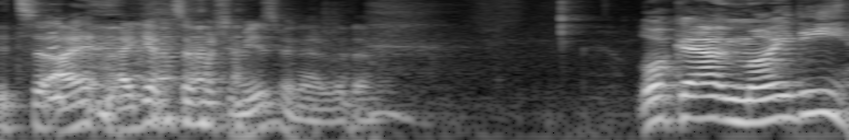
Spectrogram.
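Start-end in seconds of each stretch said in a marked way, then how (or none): 3.2-4.3 bad fake Australian accent, higher, slower. Joking with others, the speaker does a bad Australian accent. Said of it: "your Australian accent's bad".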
